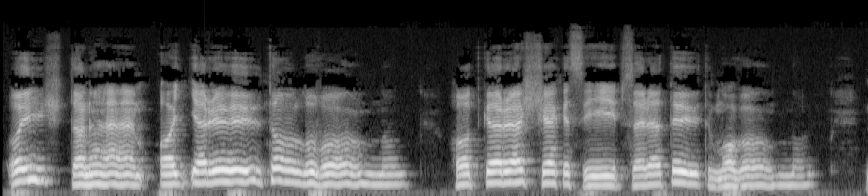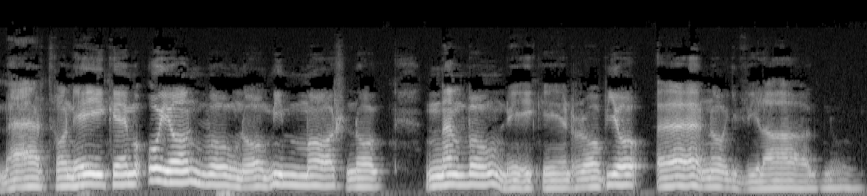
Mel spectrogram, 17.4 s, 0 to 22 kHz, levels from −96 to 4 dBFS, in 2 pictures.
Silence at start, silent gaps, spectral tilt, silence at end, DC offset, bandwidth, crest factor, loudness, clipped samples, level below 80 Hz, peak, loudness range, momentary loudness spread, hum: 0.1 s; none; -7 dB/octave; 0.05 s; under 0.1%; 9.8 kHz; 14 dB; -13 LUFS; under 0.1%; -40 dBFS; 0 dBFS; 5 LU; 11 LU; none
